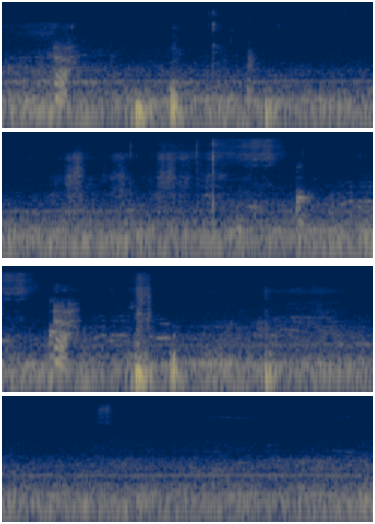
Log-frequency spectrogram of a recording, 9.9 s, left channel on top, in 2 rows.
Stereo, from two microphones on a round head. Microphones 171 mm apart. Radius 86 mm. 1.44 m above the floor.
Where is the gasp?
75° right (ahead or behind).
